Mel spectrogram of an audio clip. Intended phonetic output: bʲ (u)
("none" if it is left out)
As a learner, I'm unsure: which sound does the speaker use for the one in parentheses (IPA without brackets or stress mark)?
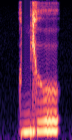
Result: o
